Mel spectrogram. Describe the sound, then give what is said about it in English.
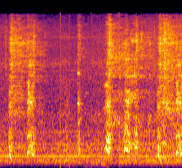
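A person in the seat in front on an airplane coughs over and over in harsh, rasping bursts, about six or seven in quick succession, with a steady mechanical drone humming underneath the whole time. “That's somebody coughing their brains out.”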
